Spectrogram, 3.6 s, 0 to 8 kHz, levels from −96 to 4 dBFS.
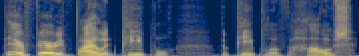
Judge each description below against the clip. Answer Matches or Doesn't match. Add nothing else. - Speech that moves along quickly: Doesn't match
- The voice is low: Doesn't match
